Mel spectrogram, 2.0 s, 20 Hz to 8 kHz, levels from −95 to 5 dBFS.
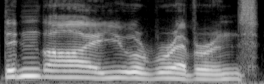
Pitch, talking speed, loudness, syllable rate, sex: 165 Hz, 120 wpm, -14 LUFS, 3.6 syllables/s, male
